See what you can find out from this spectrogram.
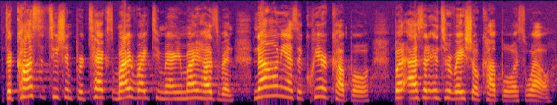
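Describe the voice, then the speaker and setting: A man with an American accent giving a prepared advocacy speech in an earnest, measured manner. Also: extremely high pitch, sharp tone, big-room sound. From United States, born in Peru. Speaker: national organizer, advocate.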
